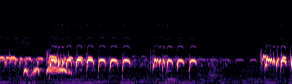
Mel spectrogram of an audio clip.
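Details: Actively singing local zebra dove, its voice called big, long and melodious; a purring, dipping opening gives way to bursts of rapid staccato coos. The phrases repeat after short gaps, and faint overlapping notes suggest a second bird.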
